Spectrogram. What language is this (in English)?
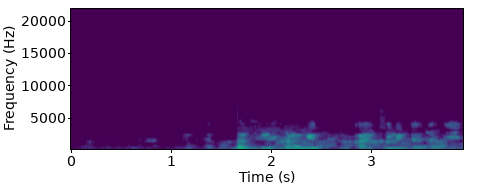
Swahili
